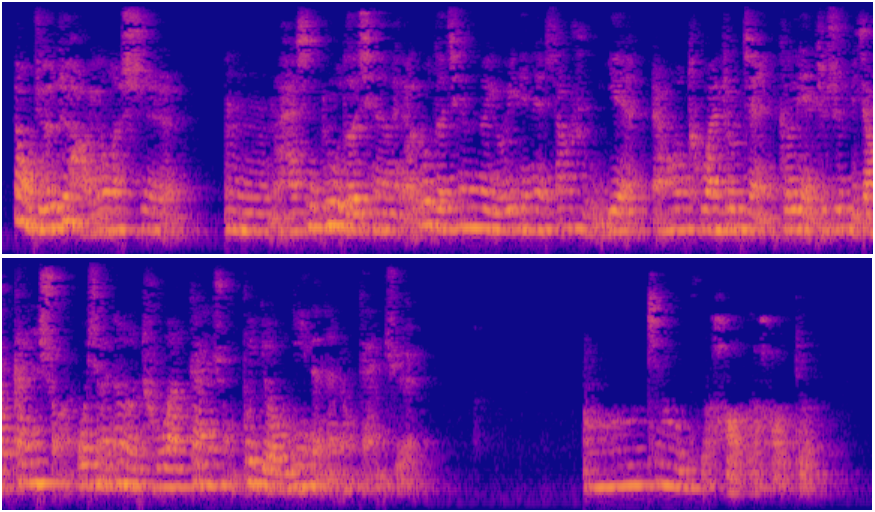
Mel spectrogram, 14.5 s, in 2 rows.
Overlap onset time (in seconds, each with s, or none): none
